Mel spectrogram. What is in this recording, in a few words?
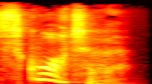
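"squatter", British English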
